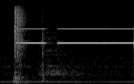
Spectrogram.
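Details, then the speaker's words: Intellitec BD0 battery disconnect latching relay, voltmeter on continuity across its contacts: a sharp click, then a steady meter tone that drops out and returns, the relay clicking on and off; it latches correctly. "just to verify that it's latching correctly, which you can see it is, and you can hear it clicking on and off."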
